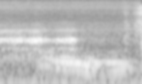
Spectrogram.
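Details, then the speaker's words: Hungry adult woman's stomach growling before a meal after shopping; a soft, drawn-out gurgling groan sliding downward in pitch, which she says is her stomach crying out. Borborygmi. "j'ai mon ventre qui gargouille. Je sais pas si vous avez entendu, mais il crie."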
